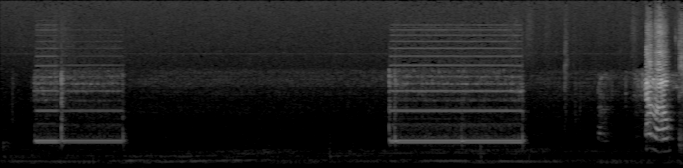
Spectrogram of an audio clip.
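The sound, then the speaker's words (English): Ringback tone of an outgoing telephone call: two long, steady, buzzing ring bursts separated by a long pause, over a low background hum, with a brief scrape of noise at the end. “Okay, dialing up Bev.”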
